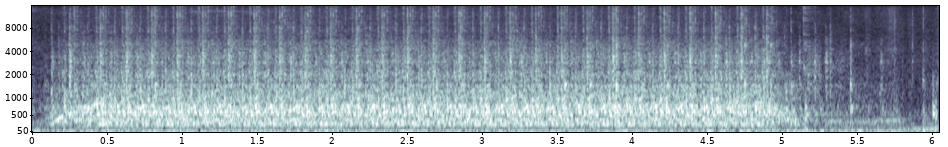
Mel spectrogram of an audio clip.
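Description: Bernina sewing machine running a straight seam at a steady speed, its needle strokes coming fast and even; it starts just after the beginning and stops about five seconds in.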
